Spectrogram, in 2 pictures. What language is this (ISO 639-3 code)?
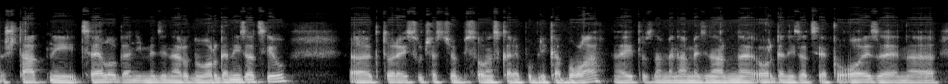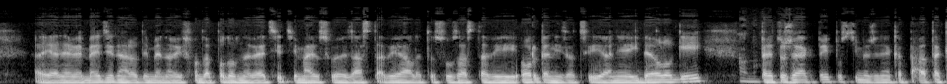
slk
